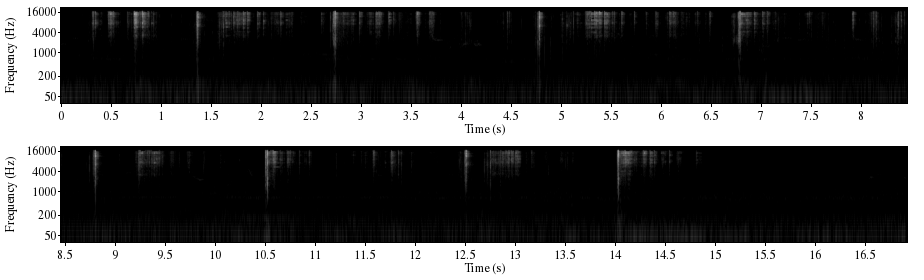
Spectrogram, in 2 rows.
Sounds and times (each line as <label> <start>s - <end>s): small padlock 0.1s - 15.0s
jingling of the keys 0.3s - 8.5s
jingling of the keys 9.2s - 9.9s
jingling of the keys 10.5s - 14.8s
